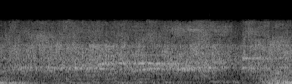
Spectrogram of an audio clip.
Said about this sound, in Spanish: Son los médicos de las unidades de cuidados intensivos los que ayudan a los pacientes más graves. Han recibido hoy este aplauso de sus compañeros de batalla, el resto de médicos y enfermeras.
